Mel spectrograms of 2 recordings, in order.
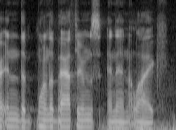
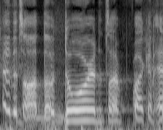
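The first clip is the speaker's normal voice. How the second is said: high, loud, excited telling; 11 semitones higher, 5 dB louder, faster than usual. Real, not acted. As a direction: tell it half laughing. Laughing while telling.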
